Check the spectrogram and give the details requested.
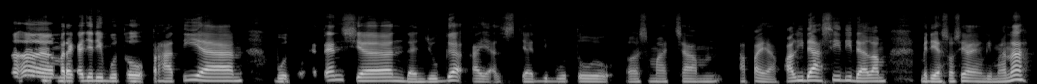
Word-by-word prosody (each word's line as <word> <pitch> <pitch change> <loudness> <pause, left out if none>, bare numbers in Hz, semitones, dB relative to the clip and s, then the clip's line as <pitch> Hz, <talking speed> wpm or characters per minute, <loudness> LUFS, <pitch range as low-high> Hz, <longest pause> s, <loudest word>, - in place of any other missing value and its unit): heeh. 195 -1 +6
Mereka 160 0 +5
jadi 165 -1 +4
butuh 150 -1 +1
perhatian, 170 +2 +2 0.3
butuh - - -4 0.2
attention 170 -5 +2
dan 125 -1 -1
juga 150 +8 0
kayak 130 -2 -5
s - - -14
jadi 130 +1 -6
butuh, 135 -1 -4 0.2
eee, 125 - -5
semacam 130 0 -7 0.2
apa 145 - -8
ya, 120 -2 -4
validasi 185 +4 +2
di 185 - -2
dalam 150 +1 +2 0.3
media 135 -1 +2
sosial, 145 +2 -1
yang 135 - -5
di 125 - -4
mana 175 +12 +4
150 Hz, 145 wpm, -23 LUFS, 135-170 Hz, 0.3 s, heeh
